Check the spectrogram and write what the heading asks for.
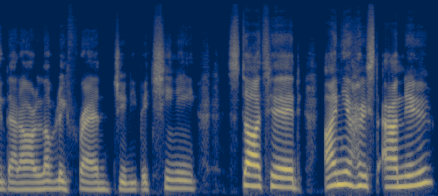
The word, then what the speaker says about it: Beceric: Beceric.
